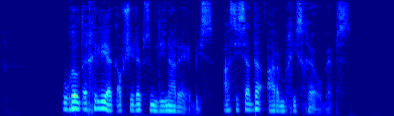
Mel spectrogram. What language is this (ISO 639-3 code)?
kat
